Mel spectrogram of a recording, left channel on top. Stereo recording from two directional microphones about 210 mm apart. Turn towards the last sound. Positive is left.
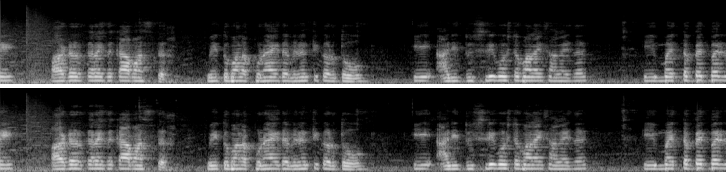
turn(degrees=35)  # may be behind; listen again after turning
